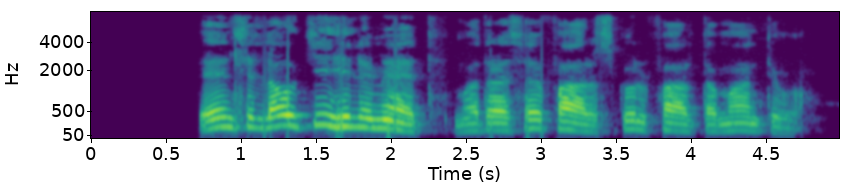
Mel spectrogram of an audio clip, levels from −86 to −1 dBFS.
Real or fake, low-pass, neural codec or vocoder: real; 7.2 kHz; none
